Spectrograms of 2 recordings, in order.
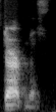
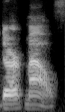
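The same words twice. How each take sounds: First: The second syllable is reduced to a weak 'muth'. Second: The second syllable has the full 'mouth' vowel. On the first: The speaker calls it right. "like the O in mouth isn't there" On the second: The speaker calls it wrong. "It's not Dartmouth"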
